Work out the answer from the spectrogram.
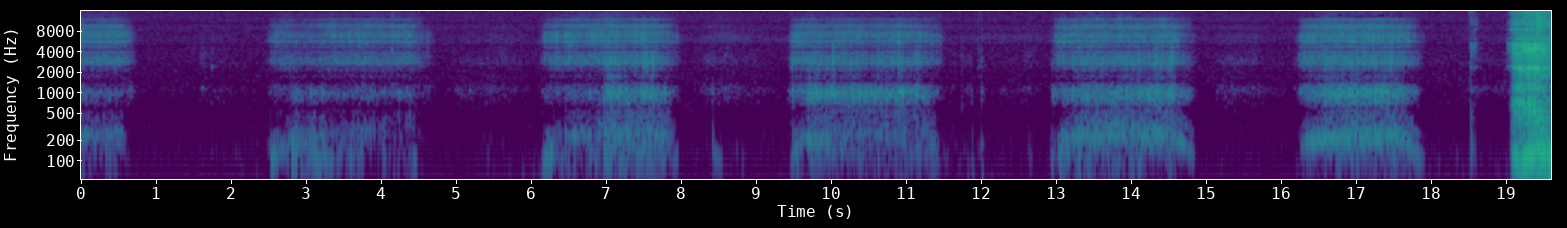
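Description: Loud, regular rumbling snores, six breaths in about seventeen seconds, with silent gaps between; snoring during sleep.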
